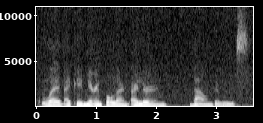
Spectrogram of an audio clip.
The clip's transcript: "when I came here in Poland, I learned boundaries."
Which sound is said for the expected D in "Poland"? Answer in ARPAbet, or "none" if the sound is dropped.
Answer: D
